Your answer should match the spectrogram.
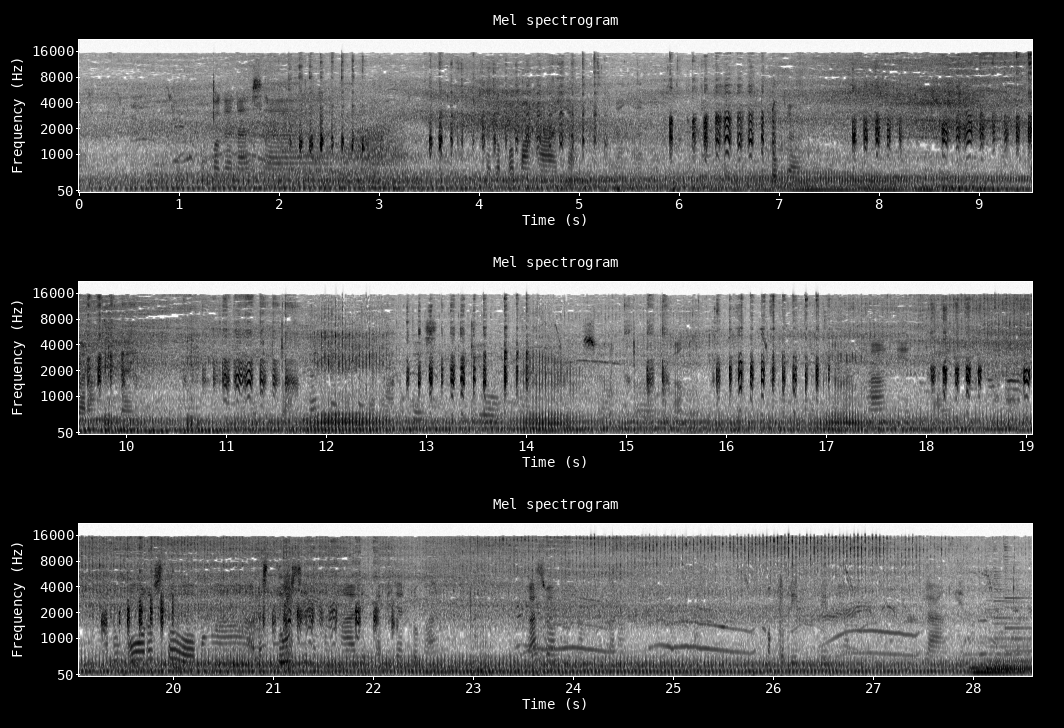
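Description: Indistinct voices of people talking, off and on, over a steady low rumble.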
